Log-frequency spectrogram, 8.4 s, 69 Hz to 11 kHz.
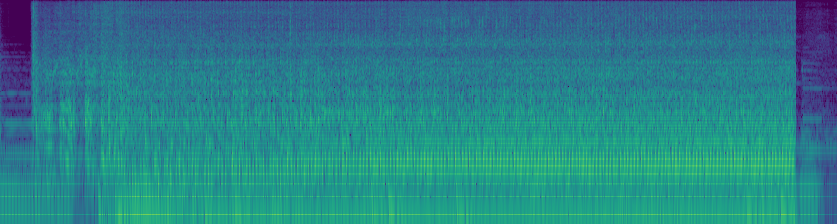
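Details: BMW E91 3 Series diesel starting and idling with a loose, uneven rattle and buzz from the belt drive; persists after fitting a second, used tensioner and a better belt; cause traced to a seized alternator freewheel pulley.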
